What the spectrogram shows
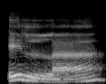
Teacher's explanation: lamnya dibaca dobel ada tasdidnya ditekan biar tampak dobelnya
